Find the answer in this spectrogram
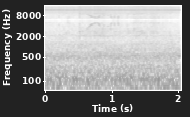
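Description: Steady low background rumble, with a faint high chirp about three-quarters of a second in.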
